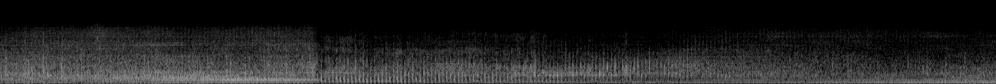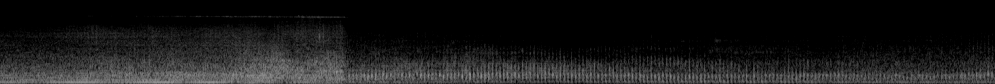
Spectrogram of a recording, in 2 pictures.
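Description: Firefighting helicopters hovering low, rotor and engine running steadily, with a deep hum under a rushing hiss. The sound jumps abruptly twice, about three seconds in and again near thirteen seconds, as one helicopter recording cuts to another.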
